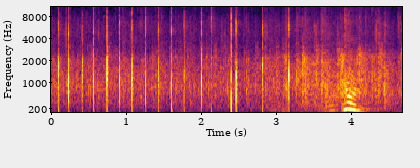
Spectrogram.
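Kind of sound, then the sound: crowd, audience applause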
